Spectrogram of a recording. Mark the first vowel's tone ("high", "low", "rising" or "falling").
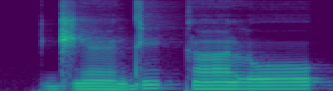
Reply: low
